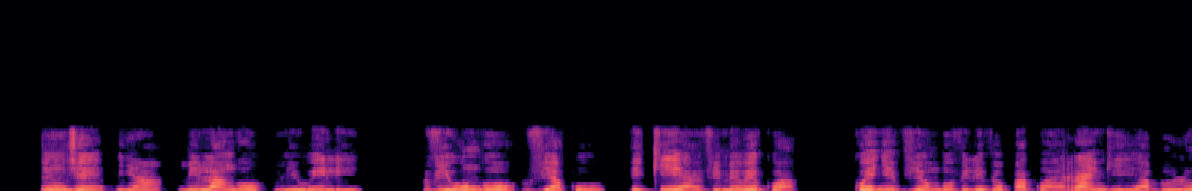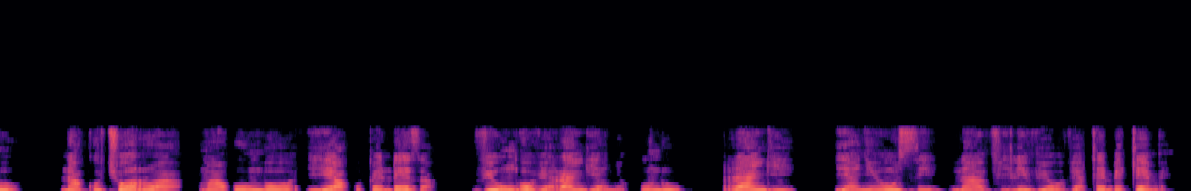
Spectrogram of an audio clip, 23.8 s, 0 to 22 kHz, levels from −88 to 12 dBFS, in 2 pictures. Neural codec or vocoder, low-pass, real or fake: codec, 16 kHz, 4 kbps, FreqCodec, larger model; 7.2 kHz; fake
